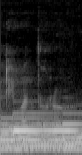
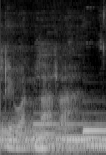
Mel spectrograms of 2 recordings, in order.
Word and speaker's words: Dewantoro: Ya kalau pakai bahasa Jawa kan bacanya Dewantoro. Nanti yang mungkin tidak familiar ya bunyinya jadi Ki Hajar Dewantara.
